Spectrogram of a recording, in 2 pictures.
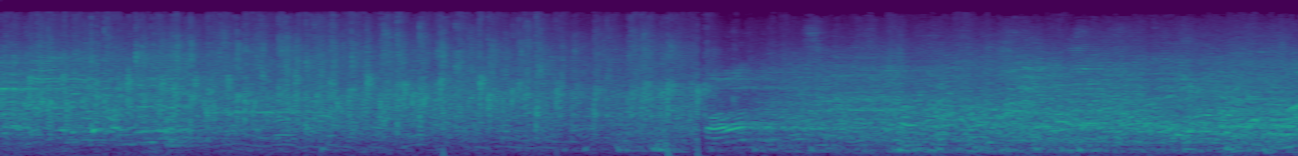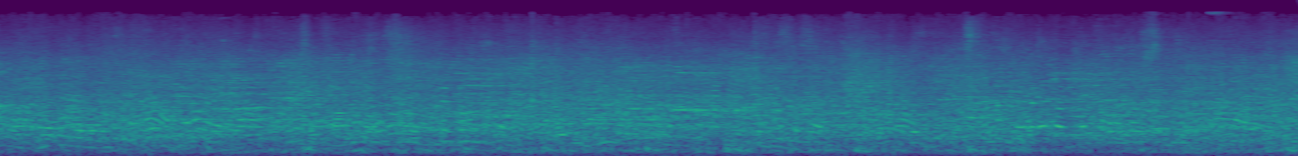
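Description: Music plays loudly over loudspeakers in a large echoing hall.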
